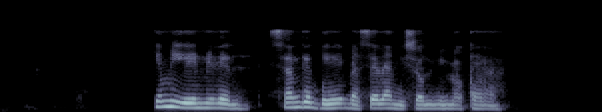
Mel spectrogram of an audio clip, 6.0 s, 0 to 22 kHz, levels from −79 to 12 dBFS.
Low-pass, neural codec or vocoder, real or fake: 7.2 kHz; codec, 16 kHz, 1 kbps, FreqCodec, larger model; fake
